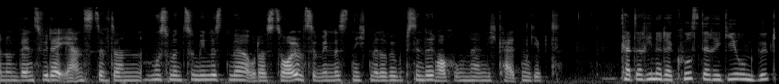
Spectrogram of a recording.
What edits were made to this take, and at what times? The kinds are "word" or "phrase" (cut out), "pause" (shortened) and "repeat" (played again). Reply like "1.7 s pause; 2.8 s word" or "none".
1.1 s word; 1.4 s word; 2.2 s word; 3.0 s word; 4.0 s word; 4.4 s word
